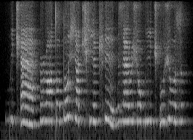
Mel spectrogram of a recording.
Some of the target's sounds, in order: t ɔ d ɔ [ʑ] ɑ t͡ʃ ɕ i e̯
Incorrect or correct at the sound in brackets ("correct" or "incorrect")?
incorrect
